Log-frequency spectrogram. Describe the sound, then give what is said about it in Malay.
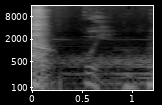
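A voice imitates ghostly breathing heard near one's ear: one sharp, breathy exhale hisses out at the start, followed by a few soft, low voiced murmurs. “Macam dengar suara nafas.”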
